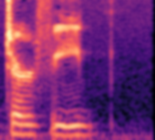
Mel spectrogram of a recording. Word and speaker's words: Durfee: And as my LinkedIn as well is Kelly, KELLEY, Durfee.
